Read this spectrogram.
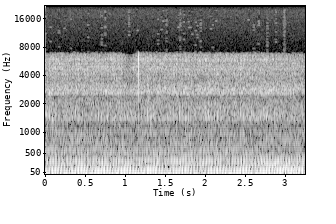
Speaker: So see, it turns on nicely. Nothing came up. See, no service engine, no engine light came up.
